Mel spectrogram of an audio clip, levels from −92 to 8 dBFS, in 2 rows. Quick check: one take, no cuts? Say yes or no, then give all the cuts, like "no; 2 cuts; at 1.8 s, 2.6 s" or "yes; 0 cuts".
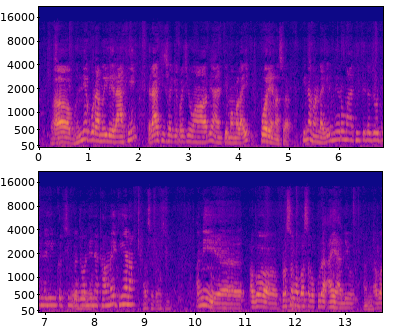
yes; 0 cuts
